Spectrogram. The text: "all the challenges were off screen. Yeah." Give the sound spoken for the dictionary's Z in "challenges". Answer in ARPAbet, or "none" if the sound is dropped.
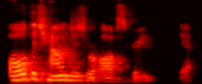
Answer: Z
